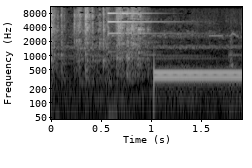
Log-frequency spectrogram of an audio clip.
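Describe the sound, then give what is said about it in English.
A telephone line rings, on a call placed from a pay phone, with a steady, clear electronic tone that starts abruptly midway and holds to the end, preceded by a brief jumble of faint metallic clinks and clatter. “Oh, hold on, it's ringing.”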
